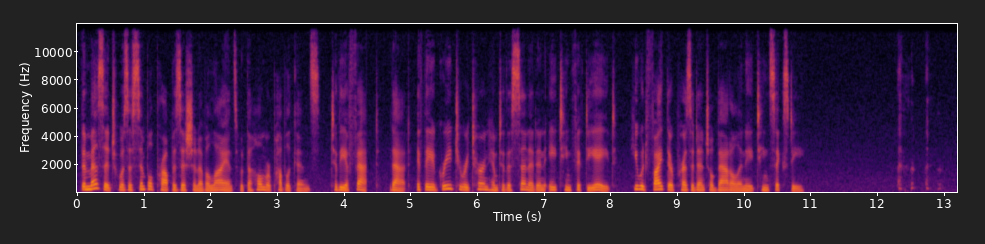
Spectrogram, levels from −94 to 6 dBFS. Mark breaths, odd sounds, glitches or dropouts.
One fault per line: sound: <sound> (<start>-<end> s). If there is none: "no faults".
sound: dropout (4.3-4.5 s)
sound: cough (12.3-13.0 s)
